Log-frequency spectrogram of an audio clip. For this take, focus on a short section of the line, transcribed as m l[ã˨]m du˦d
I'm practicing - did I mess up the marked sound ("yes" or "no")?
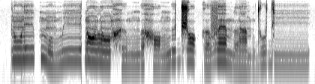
no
